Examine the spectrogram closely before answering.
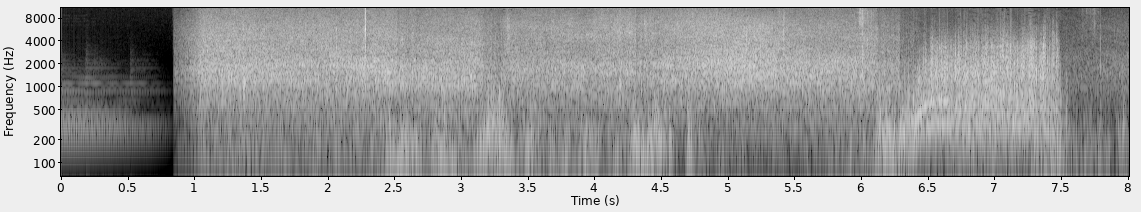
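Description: Wind blows and buffets loudly outdoors.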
